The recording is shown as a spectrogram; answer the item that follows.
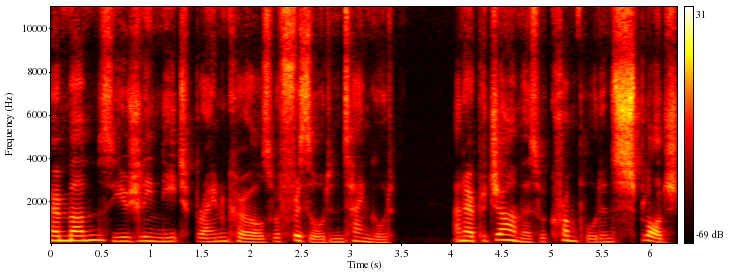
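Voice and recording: The reading aloud comes in a natural voice, with the background quiet.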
